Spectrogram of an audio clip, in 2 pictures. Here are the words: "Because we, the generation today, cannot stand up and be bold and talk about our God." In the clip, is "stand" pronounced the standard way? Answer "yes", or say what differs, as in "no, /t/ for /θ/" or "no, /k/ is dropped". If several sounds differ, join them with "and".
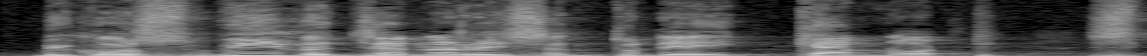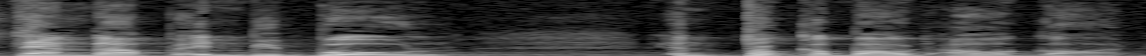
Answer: yes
